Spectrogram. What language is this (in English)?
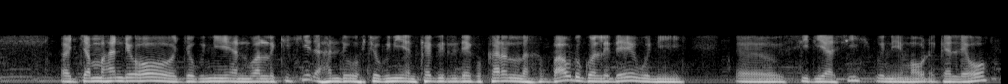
Fula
